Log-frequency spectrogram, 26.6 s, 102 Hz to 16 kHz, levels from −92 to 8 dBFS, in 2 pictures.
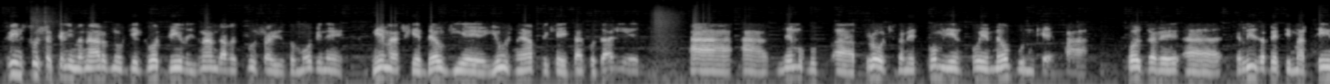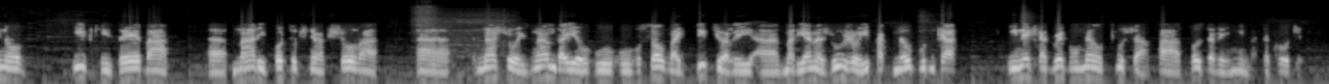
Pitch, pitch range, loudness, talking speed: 125 Hz, 115-140 Hz, -22 LUFS, 140 wpm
